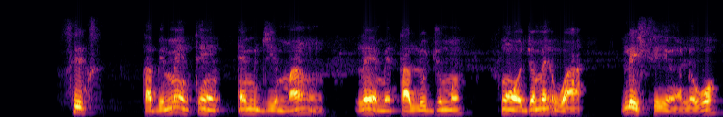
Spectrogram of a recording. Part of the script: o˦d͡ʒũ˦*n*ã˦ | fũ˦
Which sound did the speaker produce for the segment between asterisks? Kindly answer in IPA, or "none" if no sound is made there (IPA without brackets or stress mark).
m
